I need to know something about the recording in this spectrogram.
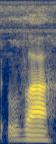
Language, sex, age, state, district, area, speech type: Hindi, male, 18-30, Madhya Pradesh, Jabalpur, urban, read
